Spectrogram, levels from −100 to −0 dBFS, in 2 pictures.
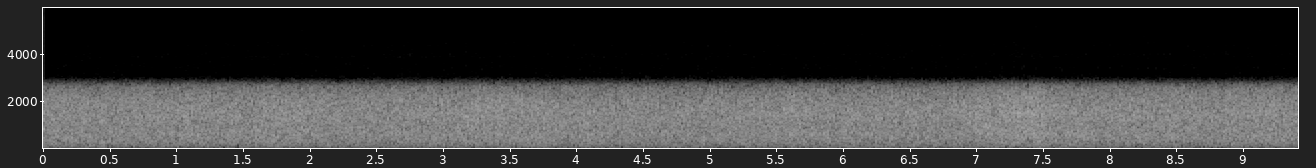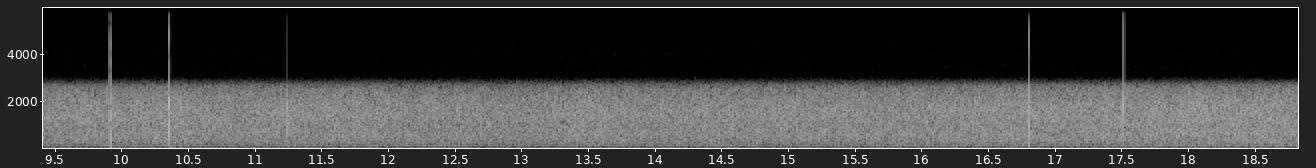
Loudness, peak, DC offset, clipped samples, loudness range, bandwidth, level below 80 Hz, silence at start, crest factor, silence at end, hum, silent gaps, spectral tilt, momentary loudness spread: -34 LUFS; -10 dBFS; under 0.1%; under 0.1%; 2 LU; 5 kHz; -66 dBFS; 0 s; 26 dB; 0 s; none; none; -3.5 dB/octave; 3 LU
